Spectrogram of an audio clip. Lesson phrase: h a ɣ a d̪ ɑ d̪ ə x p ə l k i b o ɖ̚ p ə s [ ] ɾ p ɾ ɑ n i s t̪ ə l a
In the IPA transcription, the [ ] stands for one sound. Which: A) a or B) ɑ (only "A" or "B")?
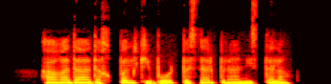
A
